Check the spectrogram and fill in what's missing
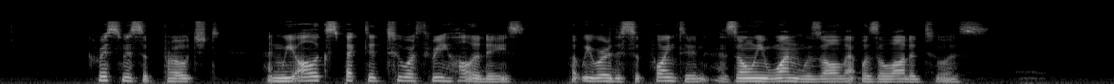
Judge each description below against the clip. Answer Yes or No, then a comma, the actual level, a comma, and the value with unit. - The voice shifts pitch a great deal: No, average, 2.8 semitones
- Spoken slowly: Yes, slow, 130 wpm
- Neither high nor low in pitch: Yes, medium, 145 Hz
